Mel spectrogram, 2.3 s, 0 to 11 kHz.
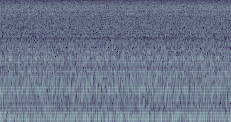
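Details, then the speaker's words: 1999 Honda Accord, first start after sitting about four years: even, steady idle with constant hiss, no misses or knocks; running cleanly. "sounds good though let's do a little walk around all right guys there we go she's running"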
